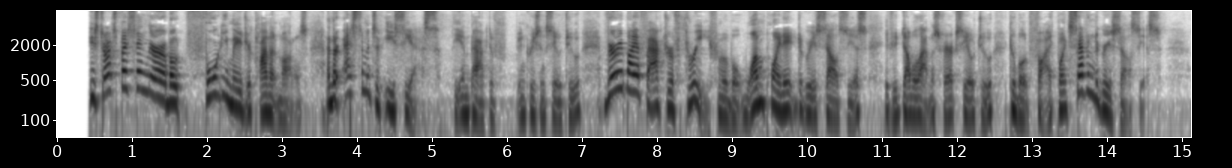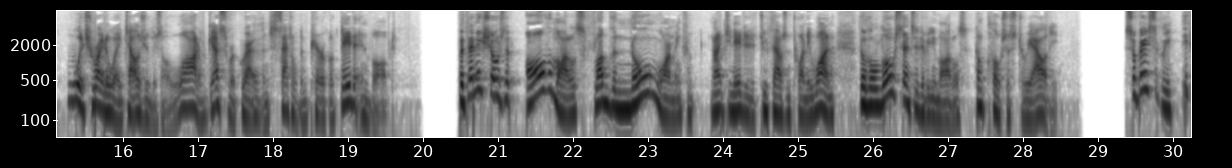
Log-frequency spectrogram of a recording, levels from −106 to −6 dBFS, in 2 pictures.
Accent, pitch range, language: American, 115-195 Hz, English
